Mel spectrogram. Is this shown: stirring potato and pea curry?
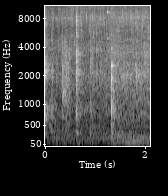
yes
